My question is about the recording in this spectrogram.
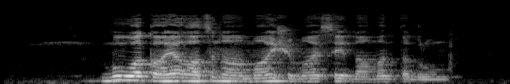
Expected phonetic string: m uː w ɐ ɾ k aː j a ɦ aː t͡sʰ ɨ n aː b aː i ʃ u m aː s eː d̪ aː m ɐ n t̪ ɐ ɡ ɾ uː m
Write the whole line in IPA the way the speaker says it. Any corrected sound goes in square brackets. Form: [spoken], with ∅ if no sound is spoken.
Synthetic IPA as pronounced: m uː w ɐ [∅] k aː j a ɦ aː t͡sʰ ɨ n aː [m] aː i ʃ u m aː s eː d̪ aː m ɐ n t̪ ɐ ɡ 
